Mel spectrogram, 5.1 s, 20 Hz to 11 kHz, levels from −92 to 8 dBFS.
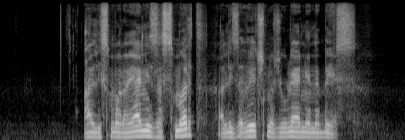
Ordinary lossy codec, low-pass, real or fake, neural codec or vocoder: none; 9.9 kHz; fake; vocoder, 44.1 kHz, 128 mel bands, Pupu-Vocoder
